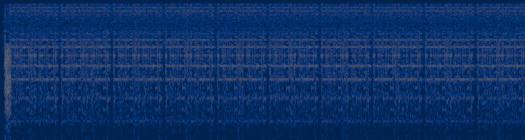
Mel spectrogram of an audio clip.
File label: scanner audio, Sheriff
